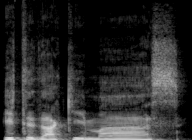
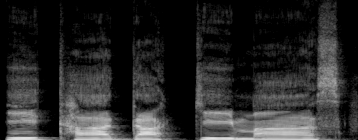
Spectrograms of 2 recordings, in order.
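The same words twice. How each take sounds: First: Said in the usual way. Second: Very slow ITADAKIMASU, each syllable separated. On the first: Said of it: "and it's itadakimasu". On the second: Shown as a demonstration. Teacher introducing a new word, slowly syllable by syllable.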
